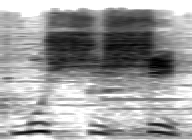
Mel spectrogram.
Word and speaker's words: Mushishi: Cominciamo per esempio da Mushishi, tu mi dici vero si, si, produ- si pronuncia così, che è una serie molto particolare.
